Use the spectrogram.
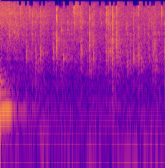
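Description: Crushed garlic and mustard seeds frying in hot oil, a steady soft sizzle with faint crackling throughout, fairly quiet and close, with no voices.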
